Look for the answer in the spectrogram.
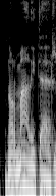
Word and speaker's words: normaliter: Maar je ziet daar weer die druk van die voorlaatste lettergreep die wij zo vaak beklemtonen in het Nederlands. En dus wordt dat ineens niet meer dat in ons gevoel vreemde, hè, normaliter.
